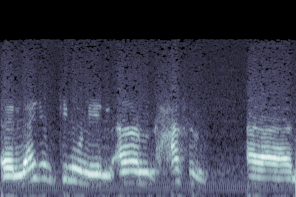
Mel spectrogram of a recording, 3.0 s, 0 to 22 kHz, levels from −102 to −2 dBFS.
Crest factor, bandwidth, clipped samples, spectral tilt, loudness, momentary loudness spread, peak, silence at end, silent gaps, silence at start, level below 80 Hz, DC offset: 16 dB; 10 kHz; under 0.1%; -6 dB/octave; -19 LUFS; 16 LU; -2 dBFS; 0 s; none; 0 s; -66 dBFS; under 0.1%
